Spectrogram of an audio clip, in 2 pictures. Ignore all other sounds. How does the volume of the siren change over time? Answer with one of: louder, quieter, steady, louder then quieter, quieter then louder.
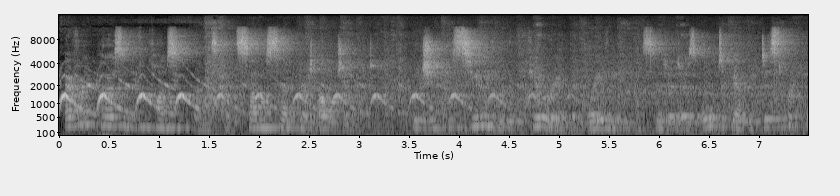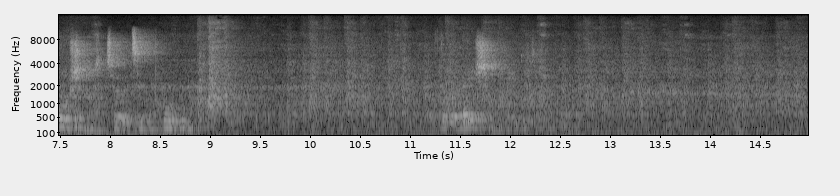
quieter.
